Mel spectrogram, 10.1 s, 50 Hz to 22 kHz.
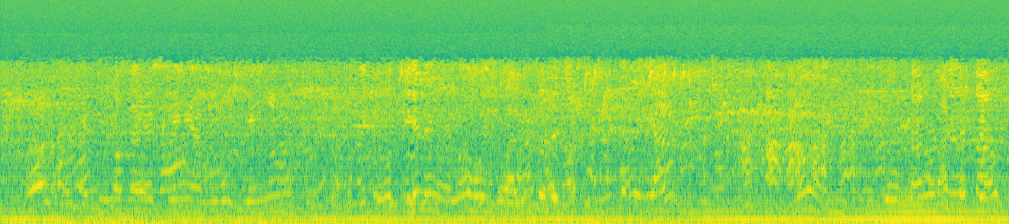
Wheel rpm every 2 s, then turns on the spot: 0, 0, 0, 0, 0.
none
